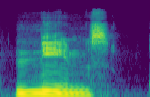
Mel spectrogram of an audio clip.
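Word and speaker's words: Nîmes: It was a town called Nimes, spelled N-I-M-E-S, like dimes, but pronounced Nimes. And they started to produce a fabric called Serger, S-E-R-G-E-S.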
